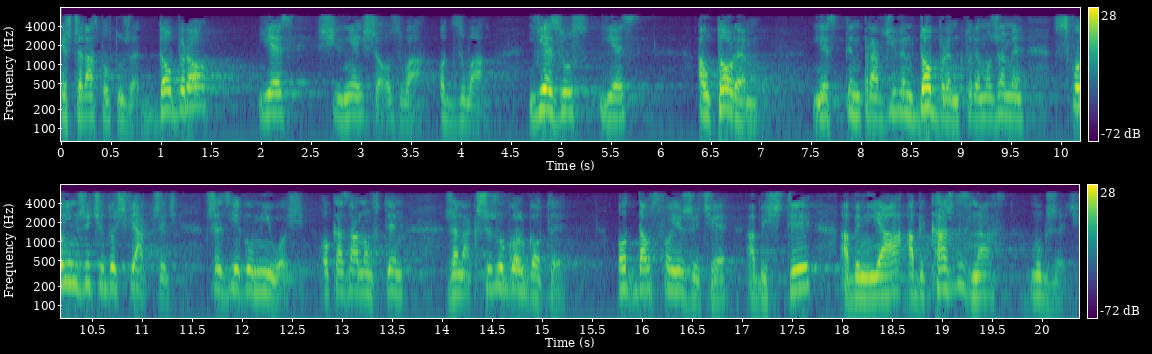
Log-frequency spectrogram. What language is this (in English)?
Polish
